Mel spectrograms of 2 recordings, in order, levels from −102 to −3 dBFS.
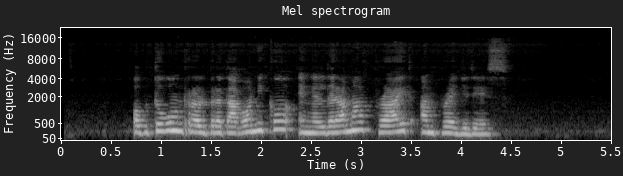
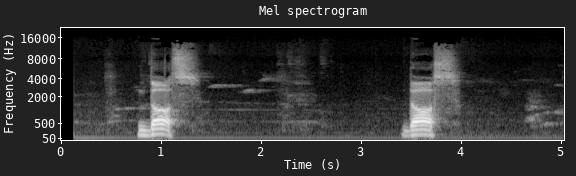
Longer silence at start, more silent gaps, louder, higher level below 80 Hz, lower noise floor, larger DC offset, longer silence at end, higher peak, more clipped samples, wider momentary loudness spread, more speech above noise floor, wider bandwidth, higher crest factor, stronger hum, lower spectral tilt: about the same, 0.7 s vs 0.75 s; neither; second, -36 LUFS vs -17 LUFS; second, -78 dBFS vs -60 dBFS; first, -76 dBFS vs -64 dBFS; neither; about the same, 1.1 s vs 1.1 s; second, -22 dBFS vs -2 dBFS; neither; second, 8 LU vs 19 LU; second, 41 dB vs 48 dB; about the same, 13 kHz vs 13 kHz; second, 14 dB vs 20 dB; neither; first, -8.5 dB/octave vs -5 dB/octave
